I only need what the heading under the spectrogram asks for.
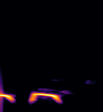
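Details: Spotted dove kept as a decoy bird, calling to lure wild doves: a short cooing note, then a longer level coo that falls at the end, low and mellow, with a quiet room behind.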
